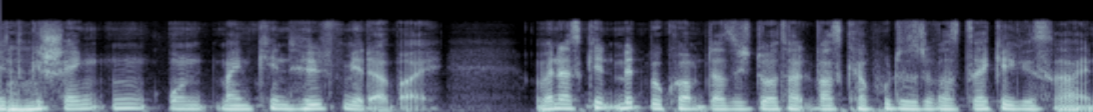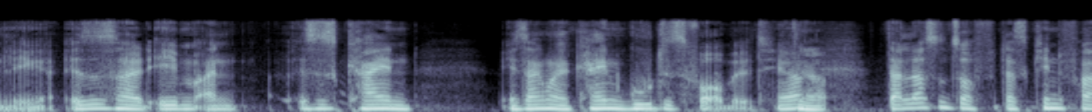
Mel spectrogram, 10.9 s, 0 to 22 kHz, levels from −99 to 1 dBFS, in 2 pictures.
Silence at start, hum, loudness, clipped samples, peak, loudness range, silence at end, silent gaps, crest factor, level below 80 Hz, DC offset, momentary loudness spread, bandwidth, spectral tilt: 0 s; none; -21 LUFS; under 0.1%; -4 dBFS; 2 LU; 0 s; none; 16 dB; -46 dBFS; under 0.1%; 7 LU; 10.5 kHz; -6.5 dB/octave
